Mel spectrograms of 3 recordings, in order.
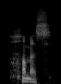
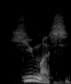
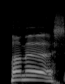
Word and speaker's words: hummus: Just not fan of hummus. I didn't spell that right, did I? No, but it's fine. Humus. You said humus. Don't eat the humus. Hummus. Hummus.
